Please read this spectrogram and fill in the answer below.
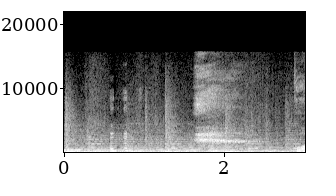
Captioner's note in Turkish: Gülüyor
